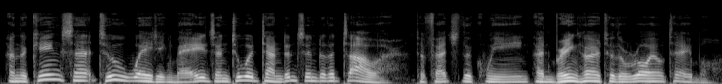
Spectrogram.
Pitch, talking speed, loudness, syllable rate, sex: 140 Hz, 200 wpm, -18 LUFS, 4.4 syllables/s, male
